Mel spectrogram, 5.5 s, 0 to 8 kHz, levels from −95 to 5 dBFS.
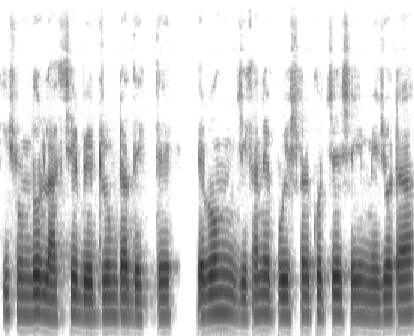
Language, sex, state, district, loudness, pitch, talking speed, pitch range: Bengali, male, West Bengal, North 24 Parganas, -23 LUFS, 125 Hz, 130 wpm, 120-130 Hz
